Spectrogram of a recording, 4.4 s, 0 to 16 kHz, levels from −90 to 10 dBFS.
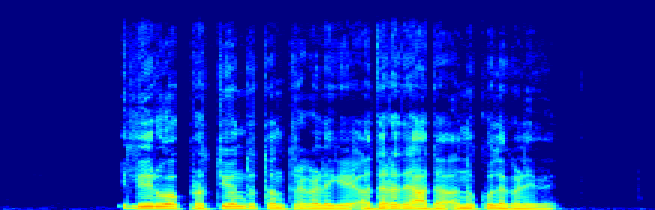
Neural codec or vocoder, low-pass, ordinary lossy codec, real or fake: none; 14.4 kHz; none; real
